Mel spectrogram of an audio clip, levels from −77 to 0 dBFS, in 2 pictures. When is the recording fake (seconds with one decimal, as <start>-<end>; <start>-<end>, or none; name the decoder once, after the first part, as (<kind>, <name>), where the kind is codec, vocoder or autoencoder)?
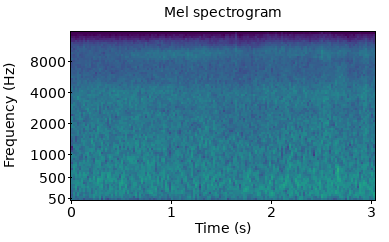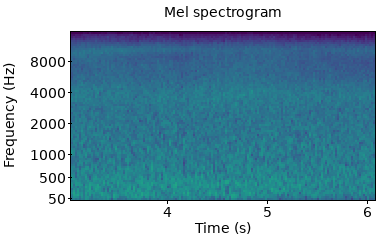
none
